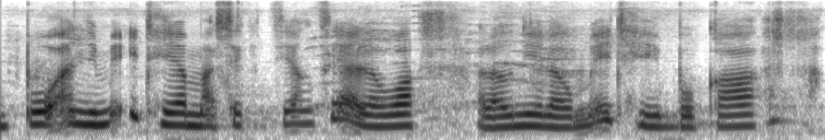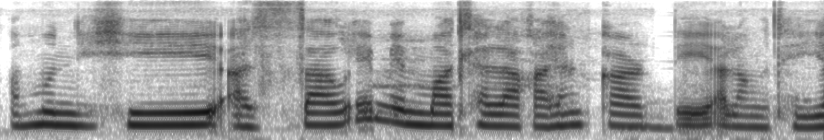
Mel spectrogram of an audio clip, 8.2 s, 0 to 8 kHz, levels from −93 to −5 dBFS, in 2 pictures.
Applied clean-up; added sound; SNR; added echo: neural separator model SepFormer DNS4.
